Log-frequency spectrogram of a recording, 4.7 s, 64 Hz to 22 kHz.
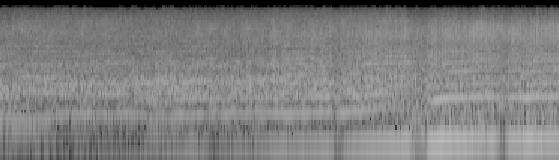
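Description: Racing motorcycle engine in MotoGP 18 at Catalunya, a loud, close, continuous high-rev whine that dips and climbs again through downshifts and throttle changes near the end.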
